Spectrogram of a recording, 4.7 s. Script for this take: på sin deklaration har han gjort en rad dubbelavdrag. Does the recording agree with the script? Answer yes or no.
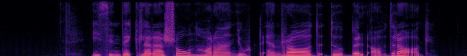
no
